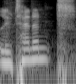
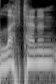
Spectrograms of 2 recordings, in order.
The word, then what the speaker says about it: Lieutenant: Challenge unlocked, Lieutenant, or Lieutenant, depending on how you want to pronounce it.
